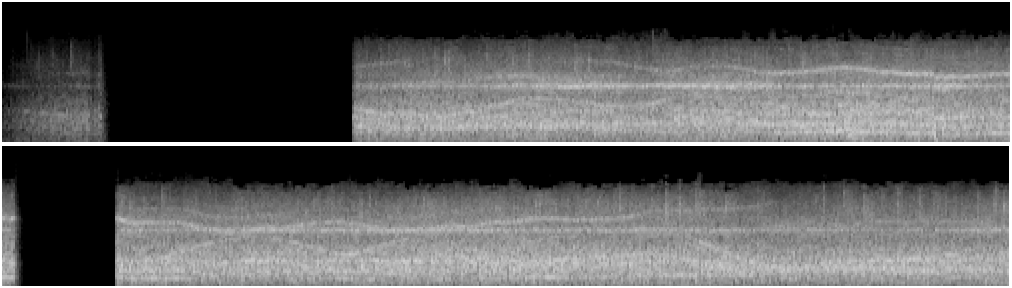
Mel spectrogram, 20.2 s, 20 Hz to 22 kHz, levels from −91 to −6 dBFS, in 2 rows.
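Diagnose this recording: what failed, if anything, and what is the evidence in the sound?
Network stage. Short concealed packet loss occurs at 0.87 s and 0.92 s, in two back-to-back gaps of about 20 ms each. The receiver covered each hole by extending the preceding sound, then blended back into real audio. The result is a brief smear or wobble.

Network stage again. The audio breaks off from 0.98 to 3.51 s and from 10.18 to 11.21 s. The likely cause is a long network dropout. The last sound is briefly continued and fades. Silence follows for about 2.4 s and 0.9 s. Audio then resumes without the lost stretches.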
